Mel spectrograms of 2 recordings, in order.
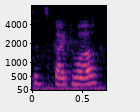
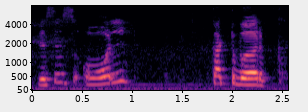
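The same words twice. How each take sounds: First: Said in the usual way. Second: "cut work" hit hard and loud; stress on cut work. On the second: Real, not acted. Seller showing a kaftan to viewers, stressing "cut work" loudly. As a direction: punch "cut work" to show it is not lace. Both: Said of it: "Please note".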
